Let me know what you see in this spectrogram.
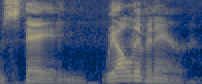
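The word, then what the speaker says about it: Ayer: we all live in air like yes there we go where where are you staying cloud that's the name of the town but it's spelled with a y is a-y-e-r what's near it massachusetts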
